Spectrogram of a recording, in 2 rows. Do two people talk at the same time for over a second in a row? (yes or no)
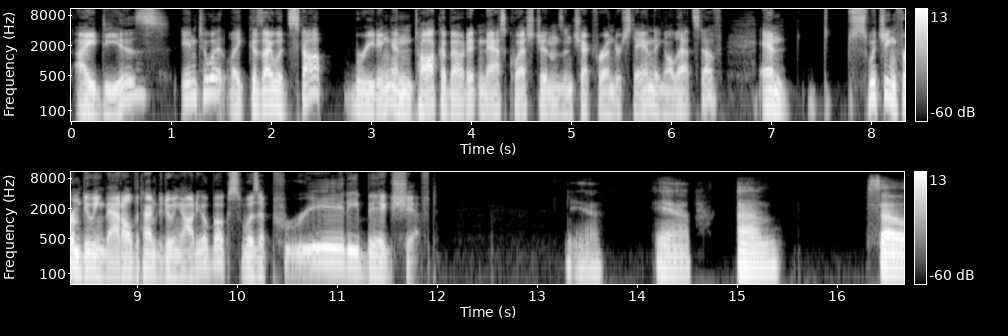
no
